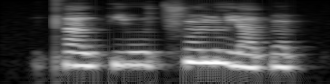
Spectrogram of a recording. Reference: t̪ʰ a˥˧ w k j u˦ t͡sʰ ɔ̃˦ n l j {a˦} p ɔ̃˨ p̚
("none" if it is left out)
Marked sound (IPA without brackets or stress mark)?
a˨˩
